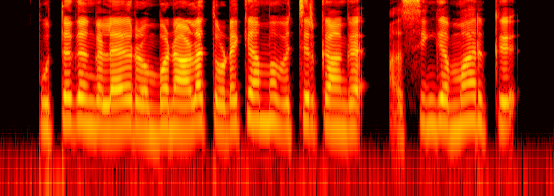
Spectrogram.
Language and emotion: Tamil, disgusted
